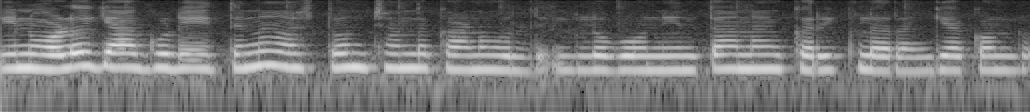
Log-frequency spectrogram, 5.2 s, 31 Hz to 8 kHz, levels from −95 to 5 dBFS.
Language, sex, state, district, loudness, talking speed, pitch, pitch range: Kannada, female, Karnataka, Dharwad, -17 LUFS, 165 wpm, 265 Hz, 250-280 Hz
